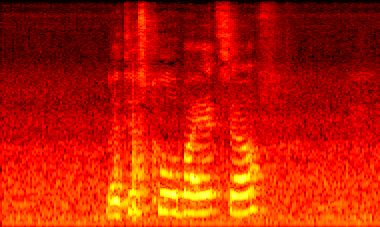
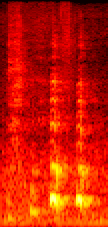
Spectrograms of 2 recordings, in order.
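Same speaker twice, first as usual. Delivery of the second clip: laughing; 12 semitones higher, 5 dB louder than usual. Real, not acted. Laughing at her sacrifice.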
